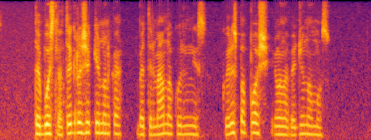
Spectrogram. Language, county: Lithuanian, Vilnius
